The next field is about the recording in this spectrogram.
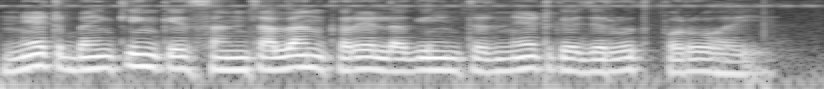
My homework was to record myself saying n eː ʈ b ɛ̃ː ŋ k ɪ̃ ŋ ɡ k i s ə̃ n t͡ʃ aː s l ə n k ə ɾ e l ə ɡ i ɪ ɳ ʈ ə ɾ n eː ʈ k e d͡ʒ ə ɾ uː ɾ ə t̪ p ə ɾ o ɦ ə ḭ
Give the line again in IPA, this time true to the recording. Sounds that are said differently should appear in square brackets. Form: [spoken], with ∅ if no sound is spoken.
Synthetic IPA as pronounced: n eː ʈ b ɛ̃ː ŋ k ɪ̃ ŋ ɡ k [e] s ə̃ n t͡ʃ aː [∅] l ə n k ə ɾ e l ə ɡ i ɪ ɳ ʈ ə ɾ n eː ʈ k e d͡ʒ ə ɾ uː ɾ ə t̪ p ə ɾ o ɦ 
